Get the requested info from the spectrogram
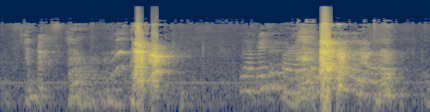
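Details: Two-month-old female French Bulldog puppy gives two sharp, loud barks about two seconds apart, with Italian speech in the background.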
